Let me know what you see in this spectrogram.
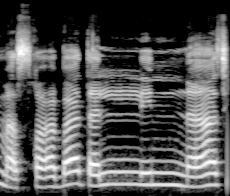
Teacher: نون مشددہ غنہ کریں گے اور کھینچیں گے الف مد کی وجہ سے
